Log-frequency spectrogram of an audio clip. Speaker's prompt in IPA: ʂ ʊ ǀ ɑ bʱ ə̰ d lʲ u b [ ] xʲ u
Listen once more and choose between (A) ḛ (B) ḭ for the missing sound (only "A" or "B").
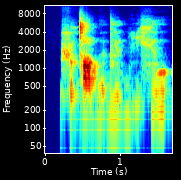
B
